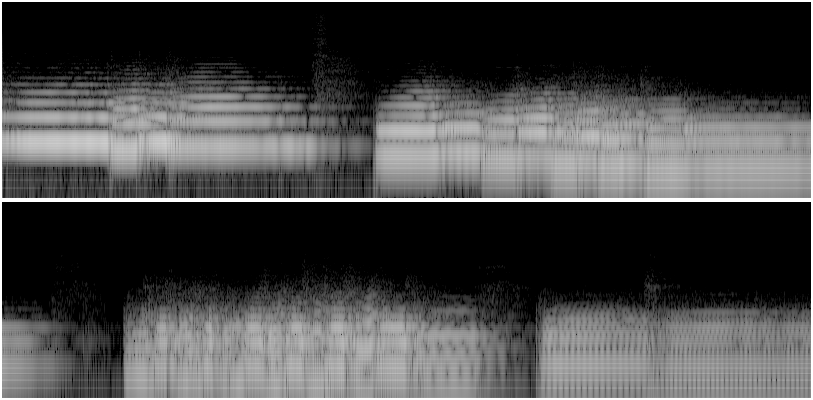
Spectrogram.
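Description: Unaccompanied tuba playing four phrases with short pauses between them, each sitting lower than the one before. It ends on a long, low held note that fades away.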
